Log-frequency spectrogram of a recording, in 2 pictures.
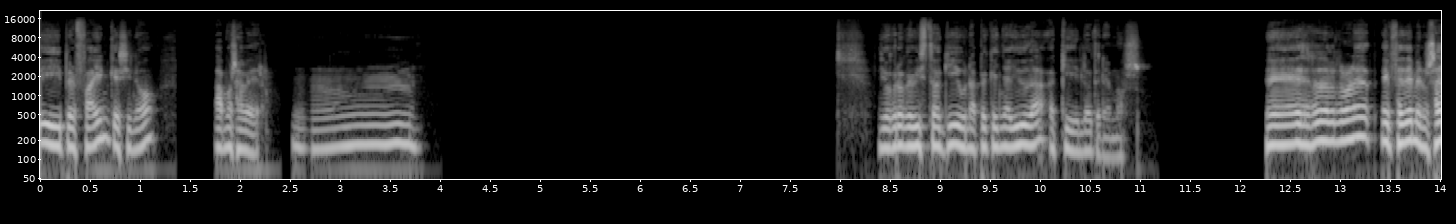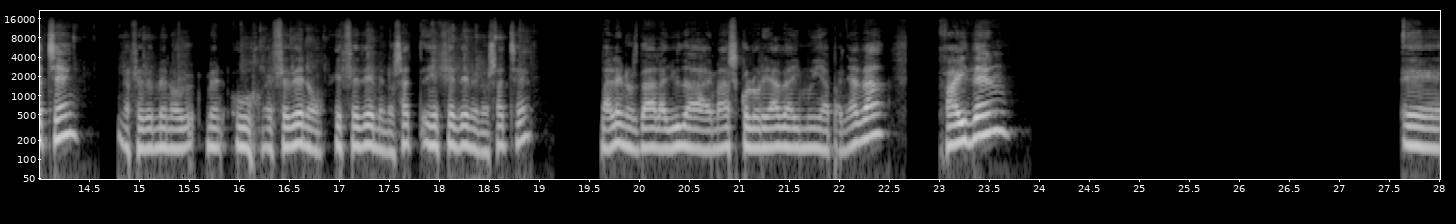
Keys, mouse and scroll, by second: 1.1-3.7 scroll up 1, 3.7-6.4 scroll up 1, 6.4-7.7 scroll up 1, 7.7-10.8 scroll up 1, 10.8-13.6 scroll up 1, 13.6 click, 14.0-18.9 typing.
